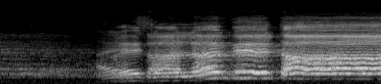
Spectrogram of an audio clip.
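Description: A young man sings loudly and with feeling into a microphone.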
